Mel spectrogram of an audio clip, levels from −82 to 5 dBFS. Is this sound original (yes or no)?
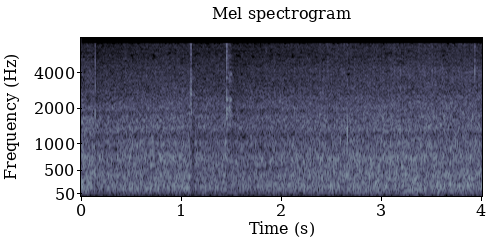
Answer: no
